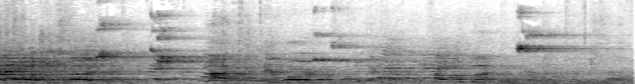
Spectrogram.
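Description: Indistinct voices of players and spectators calling out in an echoing gym, with short high sneaker squeaks on the hardwood court about one and a half seconds in and again near the end.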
